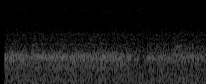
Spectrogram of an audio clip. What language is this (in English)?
Swahili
